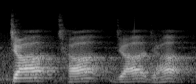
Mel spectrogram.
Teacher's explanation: जब तक तालु में जा करके जीभ नहीं लगेगी इनका उच्चारण ठीक नहीं होगा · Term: चवर्ग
